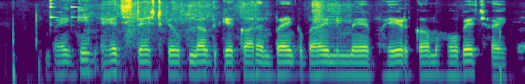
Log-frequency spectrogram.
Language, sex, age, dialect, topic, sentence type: Magahi, male, 18-24, Western, banking, statement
